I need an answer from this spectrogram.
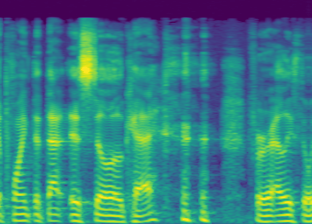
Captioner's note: laughs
